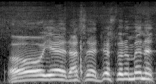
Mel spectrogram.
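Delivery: loud, happy Oh, yeah; excited shout. Real, not acted. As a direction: cheer it out. Exclaims at the searing steak.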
